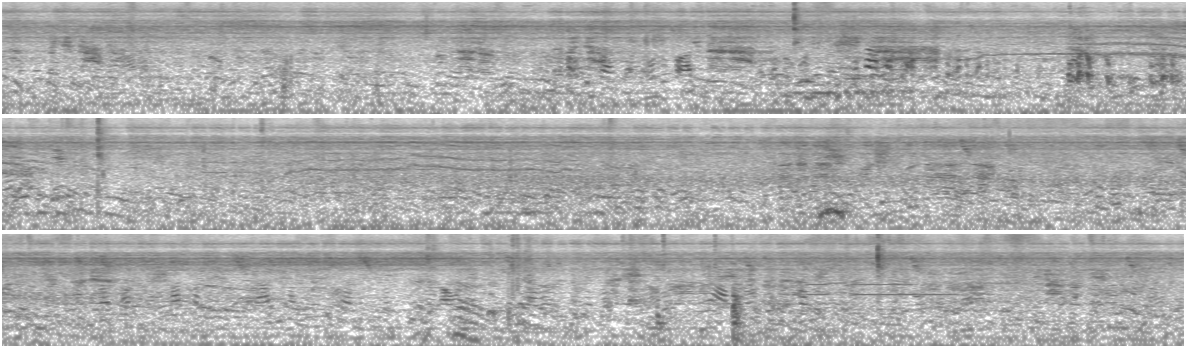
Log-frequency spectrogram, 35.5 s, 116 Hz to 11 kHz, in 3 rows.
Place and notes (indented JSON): {
  "title": "berlin, lohmühle wagenburg - sunday evening ambience",
  "date": "2010-06-27 19:50:00",
  "description": "informal living space, people reside in waggons close to the canal. summer sunday evening ambience. (binaural recording, use headphones)",
  "latitude": "52.49",
  "longitude": "13.44",
  "altitude": "32",
  "timezone": "Europe/Berlin"
}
